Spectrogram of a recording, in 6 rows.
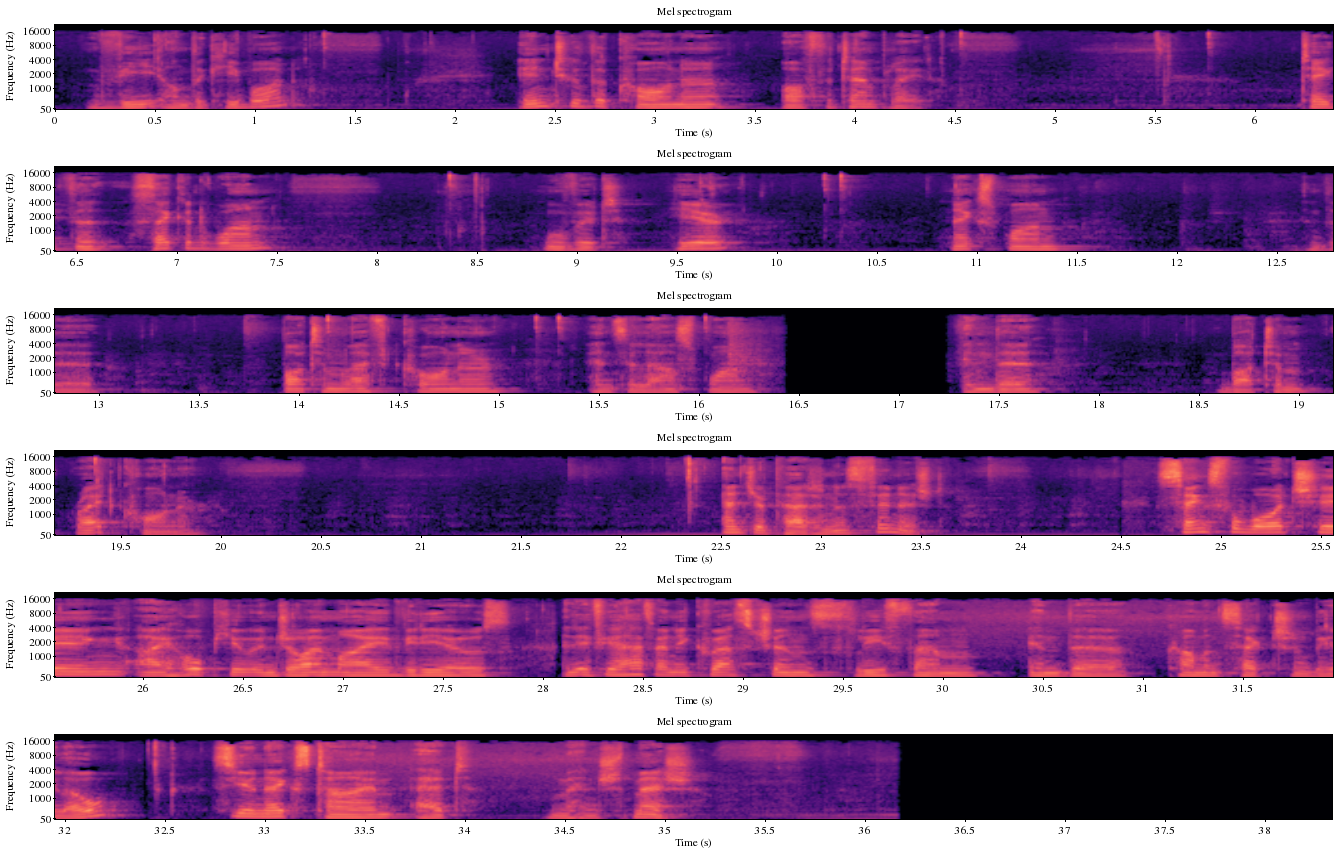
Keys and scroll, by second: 25.3 Tab, 26.3 super+0, 28.3 Escape, 28.9 Escape.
